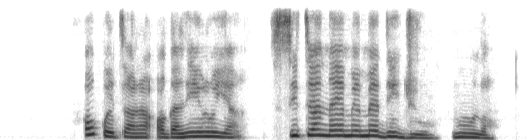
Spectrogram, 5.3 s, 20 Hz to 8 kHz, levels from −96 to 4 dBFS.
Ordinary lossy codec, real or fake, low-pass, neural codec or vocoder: none; fake; 7.2 kHz; codec, 24 kHz, 6 kbps, HILCodec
